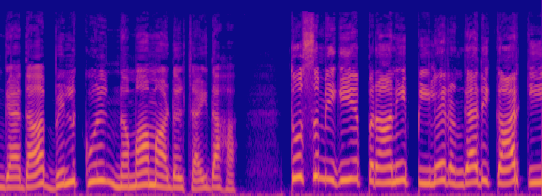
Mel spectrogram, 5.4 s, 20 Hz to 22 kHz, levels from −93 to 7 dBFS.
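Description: No technical faults are audible.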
